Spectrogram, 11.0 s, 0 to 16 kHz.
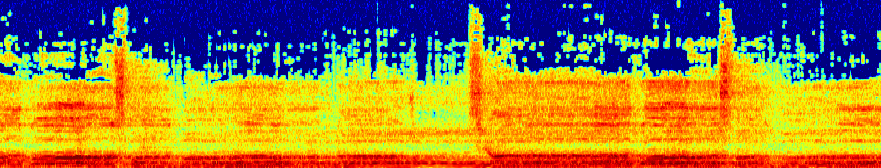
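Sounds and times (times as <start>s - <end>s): male choir chanting: 0.0s - 11.0s.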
